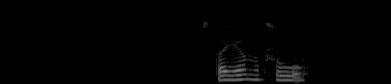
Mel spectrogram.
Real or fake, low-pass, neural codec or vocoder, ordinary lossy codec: real; none; none; none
